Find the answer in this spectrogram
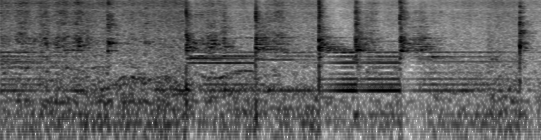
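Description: Metal spatula scraping and striking a wok as fried noodles are stirred and tossed, over a steady sizzle. There are several sharp clanks, some leaving the wok ringing briefly.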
